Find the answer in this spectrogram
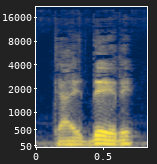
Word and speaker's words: caedere: La palabra sui en latín significa de sí mismo, y la otra palabra es caedere o caedere con acento en la ed, caedere.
